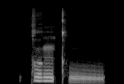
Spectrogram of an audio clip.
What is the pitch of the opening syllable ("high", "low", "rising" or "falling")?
high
